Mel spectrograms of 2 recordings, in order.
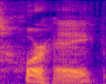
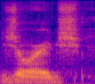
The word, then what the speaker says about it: Jorge: My friend George, actually his name is Jorge. It's a Spanish name, but he always pronounced it George, because people back in the 70s in the United States didn't know how to pronounce that.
